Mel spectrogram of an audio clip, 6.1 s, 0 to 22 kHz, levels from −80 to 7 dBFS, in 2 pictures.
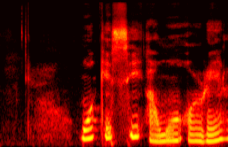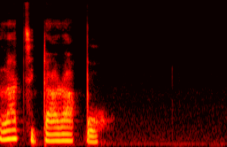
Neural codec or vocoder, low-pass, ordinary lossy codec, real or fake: autoencoder, 48 kHz, 128 numbers a frame, DAC-VAE, trained on Japanese speech; none; none; fake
